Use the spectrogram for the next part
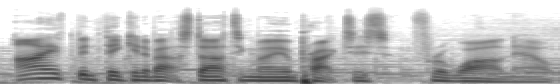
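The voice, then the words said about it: Northern English accent. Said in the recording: “Just my usual northern brogue”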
